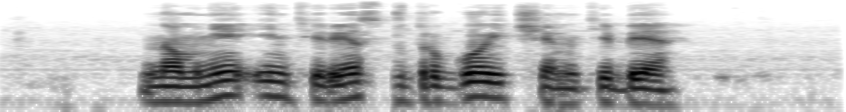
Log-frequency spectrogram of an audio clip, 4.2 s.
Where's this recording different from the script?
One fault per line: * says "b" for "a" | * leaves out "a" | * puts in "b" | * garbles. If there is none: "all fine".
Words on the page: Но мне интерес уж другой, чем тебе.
* leaves out "уж"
